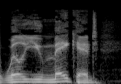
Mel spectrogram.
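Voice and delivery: ordinary talk, nothing marked

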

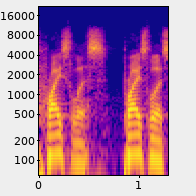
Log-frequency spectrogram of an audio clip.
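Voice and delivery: plain

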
